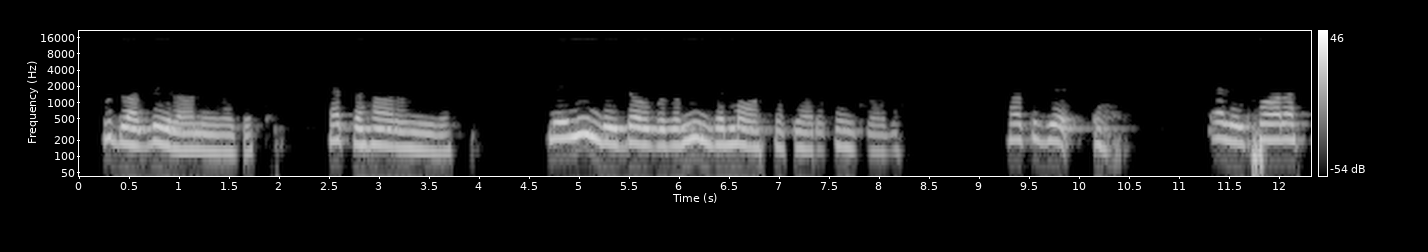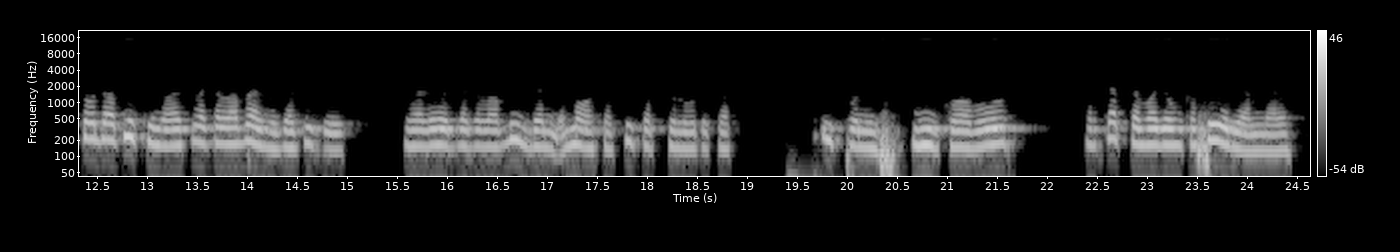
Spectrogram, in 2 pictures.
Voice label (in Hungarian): nyelvjaras gyujtesek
